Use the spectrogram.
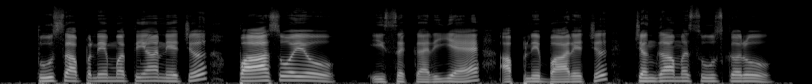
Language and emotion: Dogri, happy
